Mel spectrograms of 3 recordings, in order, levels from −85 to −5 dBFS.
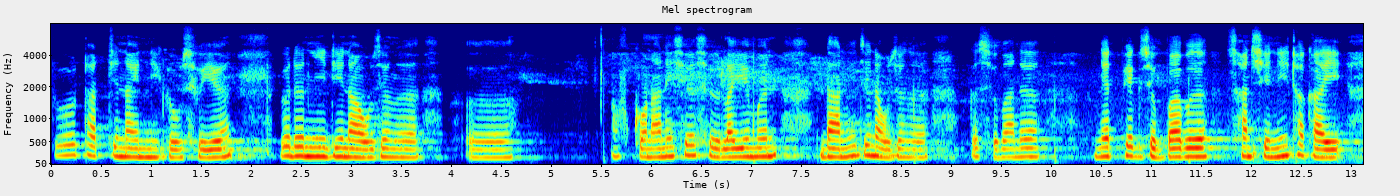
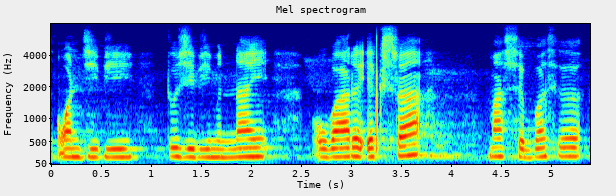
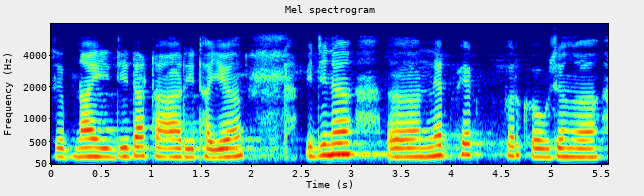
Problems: low volume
